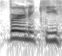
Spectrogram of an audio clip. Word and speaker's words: Wernicke's: happened to be our wernicke's area and it's actually pronounced with a v so nice job guys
